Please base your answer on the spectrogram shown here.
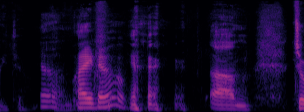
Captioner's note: ben laughs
